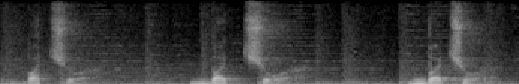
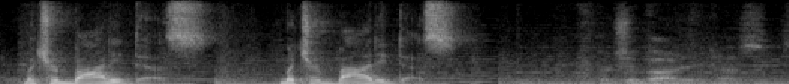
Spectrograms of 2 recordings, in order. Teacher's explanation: This combination, T plus Y, sounds like ch, ch.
